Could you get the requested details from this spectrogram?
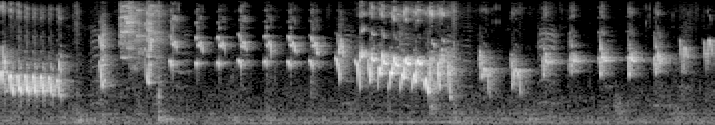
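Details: Black-naped oriole, tame and caged, from Klaten, Central Java: a rattled burst, then rhythmic paired chirps repeating steadily, a loud warbled flourish, and more evenly spaced clear notes.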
